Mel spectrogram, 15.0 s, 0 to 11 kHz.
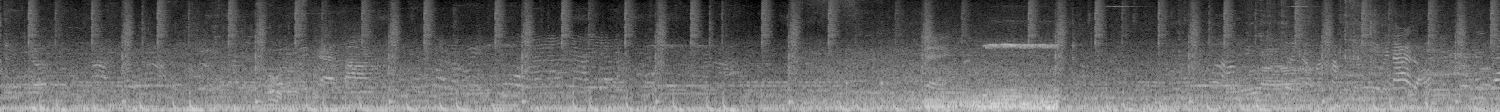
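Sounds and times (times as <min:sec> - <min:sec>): background music with beat: 0:00.0 - 0:15.0
passers-by talking: 0:00.0 - 0:15.0
traffic: 0:00.0 - 0:15.0
vehicle passing close: 0:07.8 - 0:13.8.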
